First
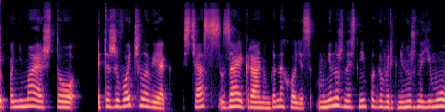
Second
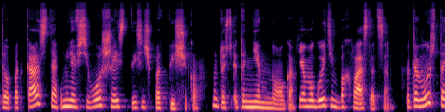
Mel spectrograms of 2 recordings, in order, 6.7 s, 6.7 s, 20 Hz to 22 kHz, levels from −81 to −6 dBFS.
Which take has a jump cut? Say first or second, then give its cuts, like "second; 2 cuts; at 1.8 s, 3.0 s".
second; 1 cut; at 4.4 s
